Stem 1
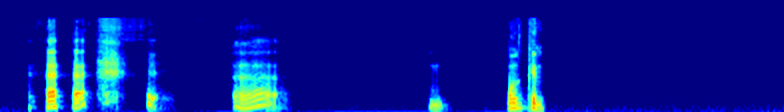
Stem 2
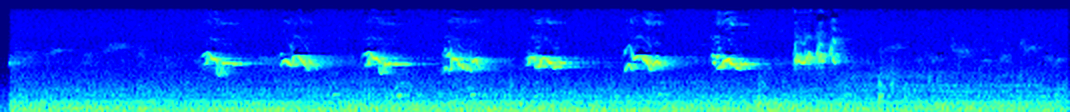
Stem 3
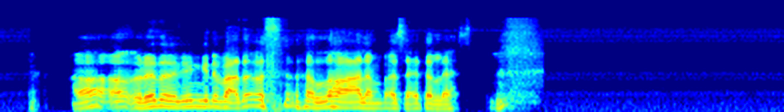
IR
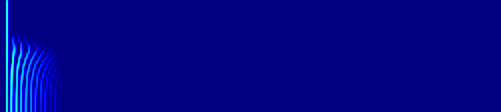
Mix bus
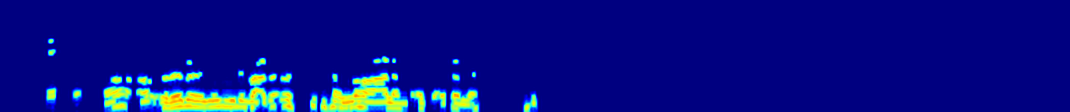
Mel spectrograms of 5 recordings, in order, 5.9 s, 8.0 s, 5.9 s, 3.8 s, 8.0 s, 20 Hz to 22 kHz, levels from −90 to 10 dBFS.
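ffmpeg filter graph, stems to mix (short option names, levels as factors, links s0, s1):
-filter_complex "[0:a]aexciter=amount=5.7:drive=9.8:freq=3600,volume=0.316[s0];[1:a]volume=0.398[s1];[2:a]equalizer=f=740:t=o:w=1.1:g=-7,aeval=exprs='val(0)+0.00355*(sin(2*PI*60*n/s)+sin(2*PI*2*60*n/s)/2+sin(2*PI*3*60*n/s)/3+sin(2*PI*4*60*n/s)/4+sin(2*PI*5*60*n/s)/5)':c=same,adelay=200,volume=1.19[s2];[s0][s1][s2]amix=inputs=3:normalize=0,afftfilt=real='re*gte(hypot(re,im),0.316)':imag='im*gte(hypot(re,im),0.316)':win_size=1024:overlap=0.75,asuperstop=centerf=870:order=4:qfactor=2.8"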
